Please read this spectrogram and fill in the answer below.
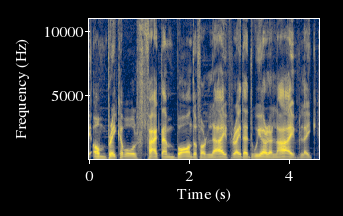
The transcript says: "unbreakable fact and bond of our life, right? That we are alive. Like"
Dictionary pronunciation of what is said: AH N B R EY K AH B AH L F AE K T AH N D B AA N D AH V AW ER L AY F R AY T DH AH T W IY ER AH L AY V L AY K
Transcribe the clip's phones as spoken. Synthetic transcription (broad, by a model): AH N B R EY K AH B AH L F AE K T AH N B AA N D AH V AW ER L AY F R AY T DH AH T W IY ER AH L AY V L AY K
